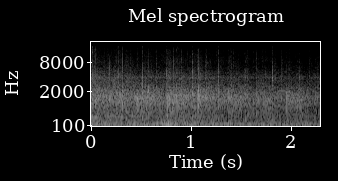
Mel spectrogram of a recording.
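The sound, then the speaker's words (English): Faint, steady applause from a church audience greeting a visiting pastor and his wife, heard as an even, continuous patter of clapping. “Give the Lord a hand for their lives.”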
